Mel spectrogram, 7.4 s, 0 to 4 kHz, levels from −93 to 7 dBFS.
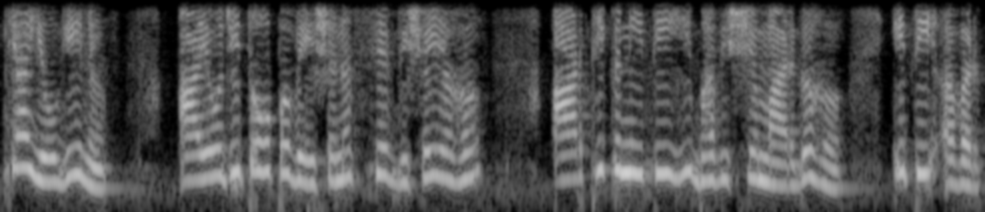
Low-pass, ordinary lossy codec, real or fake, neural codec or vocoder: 3.6 kHz; Opus, 24 kbps; real; none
